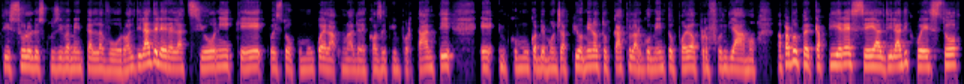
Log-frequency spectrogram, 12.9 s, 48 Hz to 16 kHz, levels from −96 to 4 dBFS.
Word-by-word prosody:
solo 165 +2 +1
ed 155 - -3
esclusivamente 150 -1 -5
al 145 - -1
lavoro. 130 -3 -4
Al 140 - -3
di 170 +2 -2
là 195 +2 +8
delle 205 -5 +7
relazioni, 155 +2 -1
che 155 +1 +1
questo 145 0 -5
comunque 140 0 -3
è - - 0
la 140 - -3
una 135 -1 -8
delle 130 -1 -8
cose 140 +2 -7
più 140 +1 -14
importanti 150 +5 -2 0.3
e, 155 0 -2
mhmm, 160 - -8
comunque 150 0 -5
abbiamo 145 -1 -4
già 145 0 -3
più 160 +3 0
o - - -1
meno 165 +2 0
toccato 150 -1 -4
l'argomento, 150 +1 -3
poi 150 0 -1
lo 160 - +4
approfondiamo. 150 -4 -3 0.3
Ma 165 - -6
proprio 200 +6 +5
per 185 -3 +3
capire 185 +3 +3
se 175 -3 +4
al 165 -1 +5
di 165 +2 0
là 170 0 +6
di 215 - -1
questo 170 +2 +2
150 Hz, 200 wpm, -25 LUFS, 145-165 Hz, 0.3 s, là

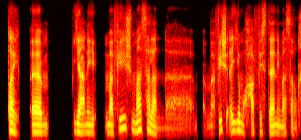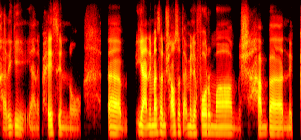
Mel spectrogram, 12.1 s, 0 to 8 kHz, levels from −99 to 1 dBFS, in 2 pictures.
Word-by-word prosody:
طيب، 125 -7 +4 0.3
امم، 115 -1 +4 0.5
يعني 110 0 +1
ما 110 -1 +1
فيش 165 +7 -3
مثلًا 130 - -1 0.8
ما - - -10
فيش - - +1
أي 135 +3 -1
محفز 130 - -5
تاني 110 +1 +1
مثلًا 100 -1 -7
خارجي؟ 95 +1 -6
يعني 90 +1 -12
بحيث 105 -1 +1
إنه 90 -3 -10 0.6
آآ، 95 -2 +2 0.2
يعني 100 +3 +7
مثلًا 110 +1 +4
مش 110 - -4
عاوزة 105 +2 +2
تعملي 100 0 -3
فورمة 100 -1 0
مش 85 -2 -3
حابة 95 -2 +2
إنِك 90 -1 -8
100 Hz, 130 wpm, -24 LUFS, 95-110 Hz, 0.8 s, يعني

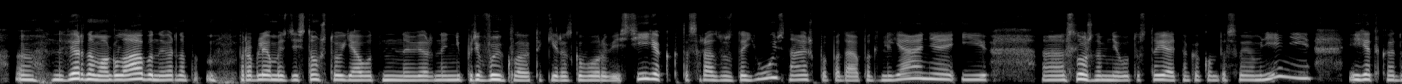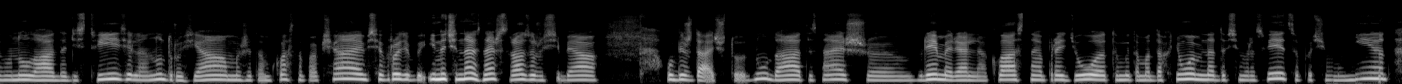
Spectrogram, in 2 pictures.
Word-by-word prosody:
Э, 220 -3 +3 0.2
наверное, 230 +3 +7
могла 215 +4 +6
бы. 225 - +4
Наверное, 210 0 +1
п - - -14 0.4
проблема 210 0 +3
здесь 205 +1 -3
в - - -19
том, 230 0 +3
что 215 +2 +1
я 200 -1 +2
вот, 195 0 -2
наверное, 195 0 0
не 205 0 +1
привыкла 200 -2 +3
такие 195 0 -3
разговоры 195 0 0
вести. 255 +7 0
Я 240 -3 +5
как-то 205 - -13
сразу 200 -1 -2
сдаюсь, 235 - -1
знаешь, 215 0 -3
попадаю 185 -1 -5
под 190 -1 -8
влияние, 240 +3 +1
и, 215 0 -3 0.5
э, 205 0 -1
сложно 215 -2 +3
мне 200 -1 0
вот 195 +1 -4
устоять 205 0 0
на 195 - -6
каком-то 195 0 -7
своем 205 +1 -4
мнении. 290 - -2 0.3
И 220 - 0
я 225 +1 +4
такая 210 -1 -6
думаю: 200 +1 -4
"Ну 210 0 +1
ладно, 195 -2 0
действительно, 225 +2 -1
ну, 225 +4 0
друзья, 205 +1 -2
мы 205 0 -2
же 195 - -7
там 190 -1 -8
классно 220 -1 -7
пообщаемся 240 +2 0
вроде 230 0 +2
бы". 205 0 -4
И 240 - +3
начинаю, 245 +1 +6
знаешь, 235 +2 +1
сразу 220 0 -1
же 195 - -7
себя 205 +1 -4 0.7
убеждать, 210 -4 -1
что - - -9
ну 250 +3 -1
да, 210 0 0
ты 200 - -12
знаешь, 220 +2 -4
э, 190 -1 -5 0.2
время 220 0 +3
реально 190 -1 -3
классное 215 0 -2
пройдет, 210 0 0
и - - -5
мы 205 0 -2
там 195 0 -5
отдохнем, 235 +5 0
и - - 0
надо 210 -1 -3
всем 205 +1 -9
развеяться. 235 +4 -3
Почему 205 -1 -11
нет? 255 +6 0
210 Hz, 170 wpm, -20 LUFS, 195-225 Hz, 0.7 s, наверное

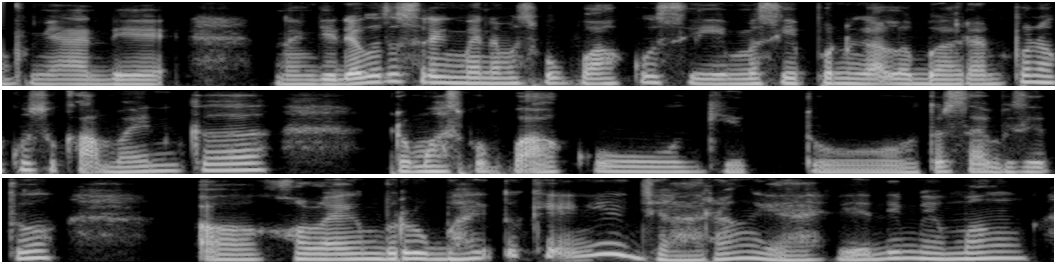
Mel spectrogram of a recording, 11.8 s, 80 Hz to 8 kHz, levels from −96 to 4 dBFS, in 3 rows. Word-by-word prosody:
punya 160 -1 -3
adik. 155 0 0 0.4
Nah, 155 - -1
jadi 170 +3 +6
aku 220 - +3
sering 215 -5 +3
main 190 -1 +3
sama 185 - +1
sepupu 180 -1 -1
aku 205 +4 -2
sih 165 -5 0
meskipun 175 +1 +1
gak 170 - +2
Lebaran 160 0 +1
pun 225 +1 +1
aku 230 +3 -1
suka - - 0
main 175 +4 -1
ke, 225 +2 +1 0.5
rumah 180 +1 +3
sepupu 180 - 0
aku 170 -1 -1
gitu, 80 - -6
terus 170 - +3
habis 160 0 -2
itu, 220 +7 0 0.6
eee, 175 0 +2
kalau 190 -1 +2
yang 195 +1 +3
berubah 195 -1 +4
itu - - -6
kayaknya 345 -1 0
jarang 180 0 -1
ya 160 -4 -1
jadi 180 +4 -1
memang, 205 +3 +1
180 Hz, 180 wpm, -27 LUFS, 165-200 Hz, 0.6 s, jadi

